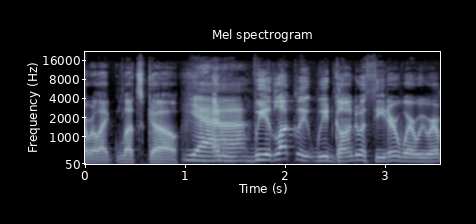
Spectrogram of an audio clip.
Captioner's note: none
